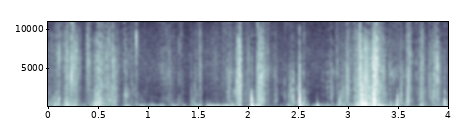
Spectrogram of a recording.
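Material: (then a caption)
Silicone rubber. Long painted nails dig into the canals of both white silicone microphone ears with a scratching motion. The result is a steady stream of close, muffled scratching and rubbing, heavy in the low end, with short crackly bursts and no ring after each stroke.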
